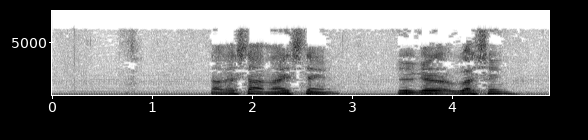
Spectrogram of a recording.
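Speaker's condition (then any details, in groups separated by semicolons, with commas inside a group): Stroke; understood only a little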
